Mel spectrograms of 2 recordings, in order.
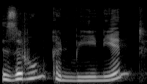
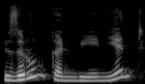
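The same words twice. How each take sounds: Both takes have the same delivery.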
